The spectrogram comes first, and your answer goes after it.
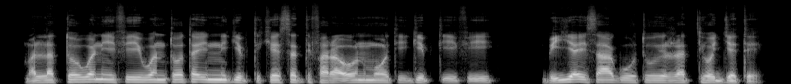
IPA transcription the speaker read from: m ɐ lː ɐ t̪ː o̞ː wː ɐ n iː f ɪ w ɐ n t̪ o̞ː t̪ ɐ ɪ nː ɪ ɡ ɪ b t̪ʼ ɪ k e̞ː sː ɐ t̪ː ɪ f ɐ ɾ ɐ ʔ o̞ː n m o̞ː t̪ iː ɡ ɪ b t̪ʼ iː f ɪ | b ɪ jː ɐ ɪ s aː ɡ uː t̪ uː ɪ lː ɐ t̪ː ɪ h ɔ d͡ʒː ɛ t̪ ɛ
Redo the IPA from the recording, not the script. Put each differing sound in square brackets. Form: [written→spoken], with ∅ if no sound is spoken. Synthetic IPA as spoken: m ɐ lː ɐ t̪ː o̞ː wː ɐ n iː f ɪ w ɐ n t̪ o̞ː t̪ ɐ ɪ nː ɪ ɡ ɪ b t̪ʼ ɪ k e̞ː sː ɐ t̪ː ɪ f ɐ ɾ ɐ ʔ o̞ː n m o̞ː t̪ iː ɡ ɪ b t̪ʼ iː f ɪ | b ɪ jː ɐ ɪ s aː ɡ uː t̪ uː ɪ [lː→rː] ɐ t̪ː ɪ h ɔ d͡ʒː ɛ t̪ ɛ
